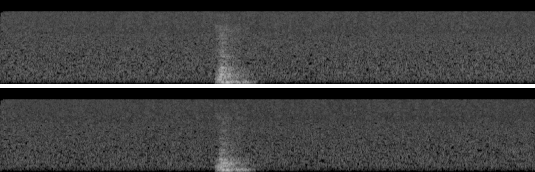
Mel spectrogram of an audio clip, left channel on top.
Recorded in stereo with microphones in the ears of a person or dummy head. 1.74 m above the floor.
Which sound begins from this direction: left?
An explosion, at 2.1 s.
